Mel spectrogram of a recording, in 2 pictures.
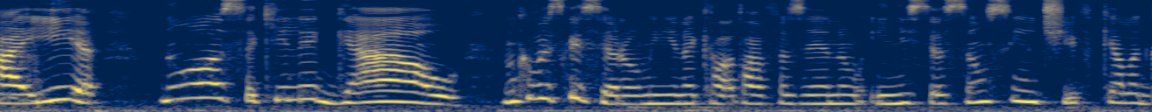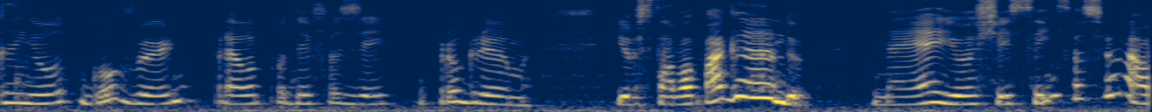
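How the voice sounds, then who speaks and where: Fairly quick speech from a woman with a high pitch and lively intonation. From Brazil. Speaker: English teacher. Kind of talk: casual chat.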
